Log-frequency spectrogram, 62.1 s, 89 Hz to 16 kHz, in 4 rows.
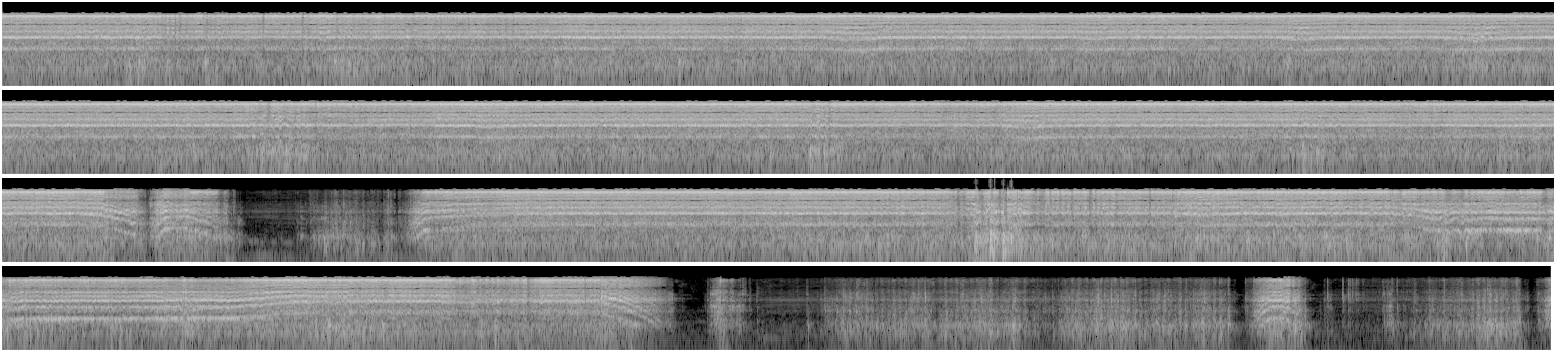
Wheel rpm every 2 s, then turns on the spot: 230, 230, 230, 230, 230, 230, 230, 230, 230, 230, 230, 240, 230, 230, 230, 230, 60, 70, 230, 240, 230, 230, 210, 160, 190, 230, 70, 10, 20, 40, 10.
54-60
